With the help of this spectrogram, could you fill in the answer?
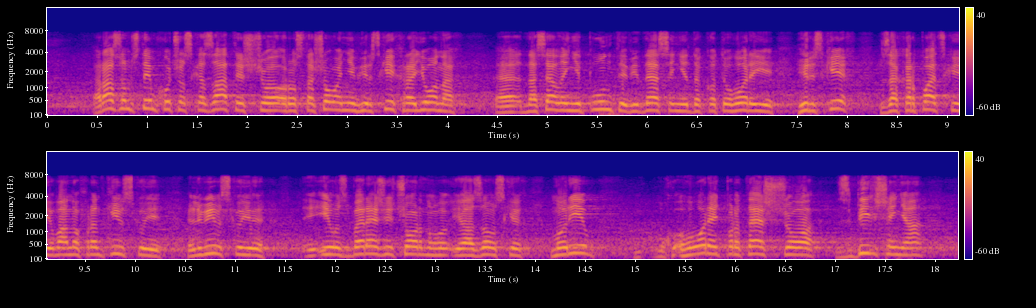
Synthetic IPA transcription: rɑzɔmst̪ɪmxɔt͡ʃʊskɐzɑt̪ɪʃt͡ʃɔɾɔst̪ɐʃɔʋɐnʲːiwɦʲirsʲkɪxrɐjɔnɐx | nɐsɛlˠenʲipunt̪ɪʋʲid̪nɛsenʲːid̪ɔkɐt̪eɦɔɾʲiji | ɦirsʲkɪx | zɐkɐrpɑsʲkɔjʊiʋɑnɔfɾɐnkʲiwsʲkɔji | lʲʋʲiwsʲkɔjʊ | iuzbeɾɛʒʲit͡ʃɔrnɔɦɔʔiɐzɔwsʲkɪx | mɔɾʲiw | ɦɔʋɔɾʲɐt̚ʲpɾɔt̪ɛʃt͡ʃɔzbʲilʲʃenʲːɐ

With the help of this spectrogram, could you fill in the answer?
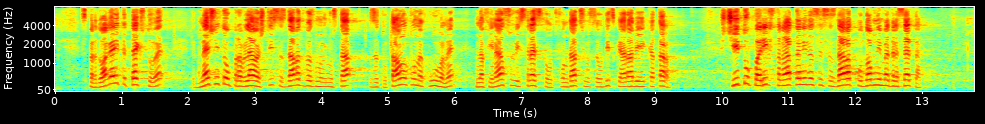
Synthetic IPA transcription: spɾɛd̪lˠaɡənit̪ɛt̪ɛkst̪ovɛ | d̪nɛʃnit̪ɛopɾɐvlʲavəʃt̪isɐzd̪avət̪vɐzmoʒnost̪azɐt̪ot̪alˠnot̪onɐxuvɐnɛ | nɐfinansovisɾɛt̪st̪vɐot̪fond̪at̪sijosɐwd̪it̪skəːɾabijəikɐt̪aɾ | st͡ʃit̪opɐɾifst̪ɾɐnat̪ənid̪ɐsɛsɐzd̪avət̪̚pod̪ɔbnimɛd̪ɾɛsɛt̪ə

